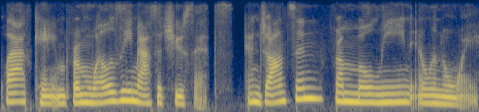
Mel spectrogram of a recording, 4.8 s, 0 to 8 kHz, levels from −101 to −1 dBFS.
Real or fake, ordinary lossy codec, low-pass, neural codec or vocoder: real; Opus, 16 kbps; 7.2 kHz; none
